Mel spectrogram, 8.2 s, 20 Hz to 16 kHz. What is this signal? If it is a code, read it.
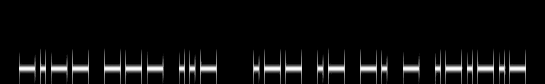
Morse code, heard as a keyed tone, about 15 wpm, 700 Hz. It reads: YOU WANT.
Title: Sentences from Top 1300 Words 15wpm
